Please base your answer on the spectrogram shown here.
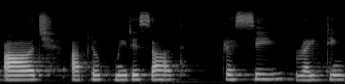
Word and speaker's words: précis: ठीक है, writing a प्रेसी, इसको प्रोनाउंस प्रेसी किया जाता है लेकिन इसको लिखा जाता है PRECIS।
